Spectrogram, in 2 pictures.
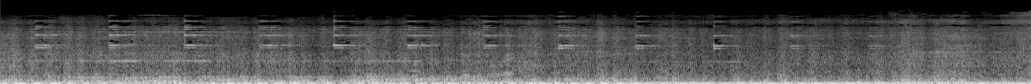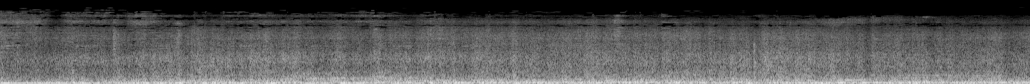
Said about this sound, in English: let's see if we can catch this train.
